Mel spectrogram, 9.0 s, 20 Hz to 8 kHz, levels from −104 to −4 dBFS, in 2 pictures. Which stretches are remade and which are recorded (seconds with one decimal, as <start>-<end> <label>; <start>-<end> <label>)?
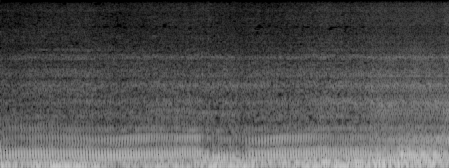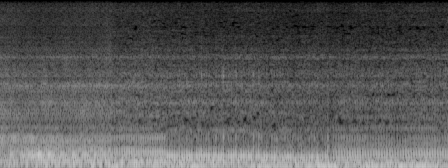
0.0-3.7 recorded; 3.7-5.6 remade; 5.6-9.0 recorded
